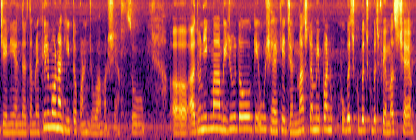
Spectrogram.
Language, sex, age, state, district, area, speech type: Gujarati, female, 45-60, Gujarat, Surat, urban, spontaneous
